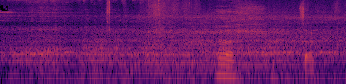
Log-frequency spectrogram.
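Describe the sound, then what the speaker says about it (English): A tram rolling along a city street, a faint low rumble with a short wheel squeal partway through, heard from a distance under steady background noise. "And there's a tram."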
